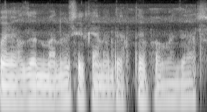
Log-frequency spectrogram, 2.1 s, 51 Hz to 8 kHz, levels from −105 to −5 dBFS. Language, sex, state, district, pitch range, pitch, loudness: Bengali, male, Assam, Hailakandi, 85-95 Hz, 90 Hz, -18 LUFS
